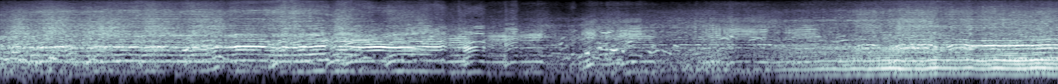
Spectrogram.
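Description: Mini dirt bike engines revving up and down as the bikes ride the trail, several pitches rising and falling at once. Near the end one bike's engine grows louder as it comes out of the trees.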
